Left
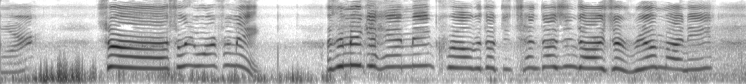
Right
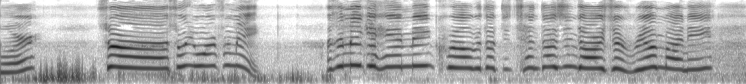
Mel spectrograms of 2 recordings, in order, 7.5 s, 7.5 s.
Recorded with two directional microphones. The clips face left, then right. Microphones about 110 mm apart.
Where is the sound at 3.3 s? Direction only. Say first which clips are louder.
Right 1 dB; 15° right (ahead or behind).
